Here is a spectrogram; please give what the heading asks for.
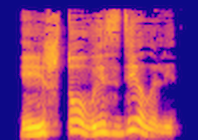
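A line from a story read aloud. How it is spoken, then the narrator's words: Plain question. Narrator (Russian): спросил Луис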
